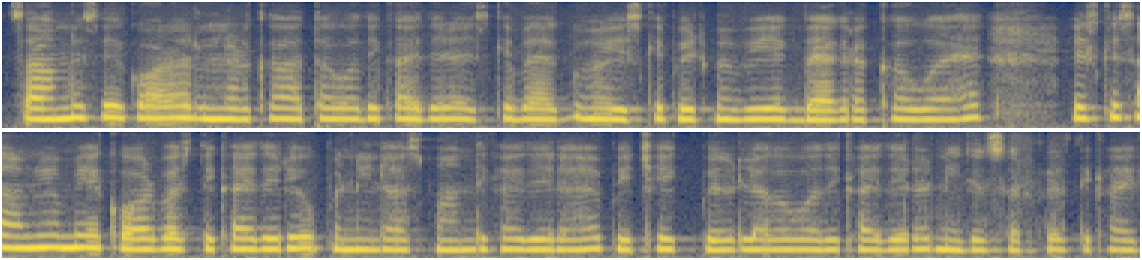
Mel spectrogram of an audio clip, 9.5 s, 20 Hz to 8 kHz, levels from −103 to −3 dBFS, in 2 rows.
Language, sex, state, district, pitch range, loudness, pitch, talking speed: Hindi, female, Chhattisgarh, Korba, 235-250 Hz, -14 LUFS, 245 Hz, 330 wpm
